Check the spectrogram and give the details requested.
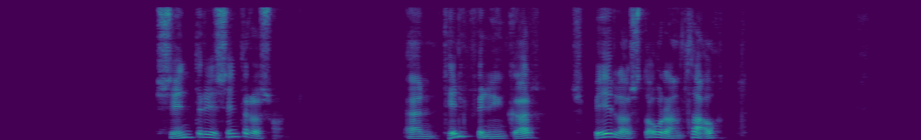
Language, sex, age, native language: Icelandic, male, 60-69, Icelandic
